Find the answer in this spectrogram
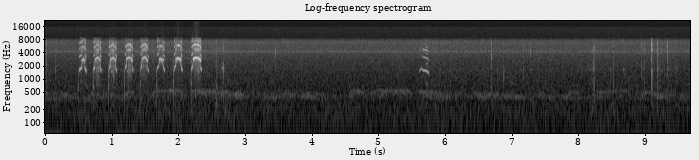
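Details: Osprey chick in Poland's Barlinek Forest, watched by its mother, begging as its father delivers a fish: a quick run of seven sharp, harmonic-rich squealing chirps in about two seconds, then one lone call after a pause over faint background hum.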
